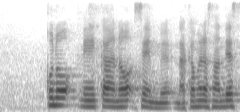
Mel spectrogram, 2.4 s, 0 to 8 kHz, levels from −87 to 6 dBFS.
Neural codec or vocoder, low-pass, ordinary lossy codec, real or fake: none; 7.2 kHz; none; real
